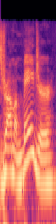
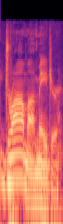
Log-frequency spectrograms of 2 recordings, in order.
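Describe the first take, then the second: First: The stress falls on the word major. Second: The stress falls on the word drama. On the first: It names something like a constellation. The speaker calls it wrong. "you'd be thinking like Ursa Major, you know, like a constellation" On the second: It names a student who studies drama. The speaker calls it right. "the person that's going to school studying drama"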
